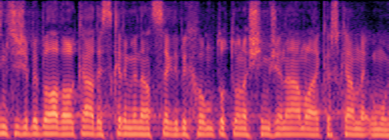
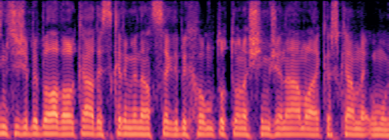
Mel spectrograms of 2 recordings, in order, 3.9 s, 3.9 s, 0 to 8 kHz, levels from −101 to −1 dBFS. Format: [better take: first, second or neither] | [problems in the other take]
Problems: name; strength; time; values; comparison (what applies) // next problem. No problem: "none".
first | noise reduction (neural mask model Resemble Enhance denoiser)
